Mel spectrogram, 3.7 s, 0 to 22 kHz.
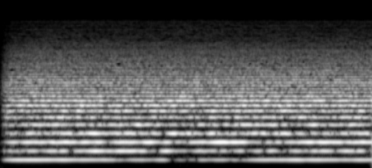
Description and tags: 07-synSTRINGS90s-¬SW
synth string ensemble multisample in 4ths made on reason (2.5)
synth, strings, g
